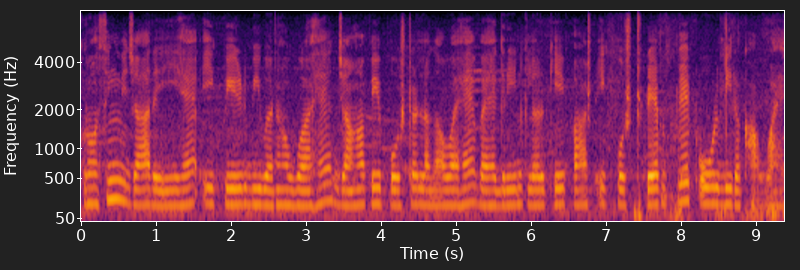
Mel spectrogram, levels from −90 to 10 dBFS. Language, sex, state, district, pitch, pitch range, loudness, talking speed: Hindi, female, Rajasthan, Bikaner, 180 Hz, 175-185 Hz, -18 LUFS, 190 wpm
